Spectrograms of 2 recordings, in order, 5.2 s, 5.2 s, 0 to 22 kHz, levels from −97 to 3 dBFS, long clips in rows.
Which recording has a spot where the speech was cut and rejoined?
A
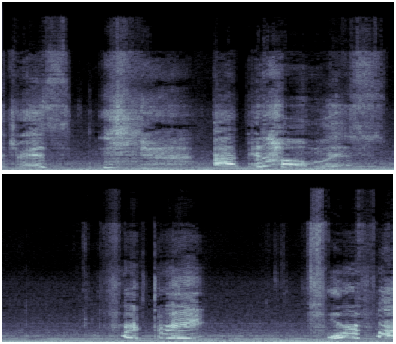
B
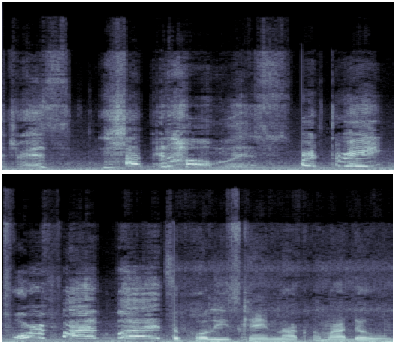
B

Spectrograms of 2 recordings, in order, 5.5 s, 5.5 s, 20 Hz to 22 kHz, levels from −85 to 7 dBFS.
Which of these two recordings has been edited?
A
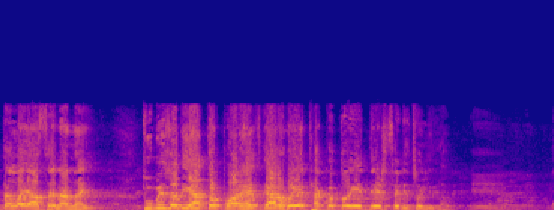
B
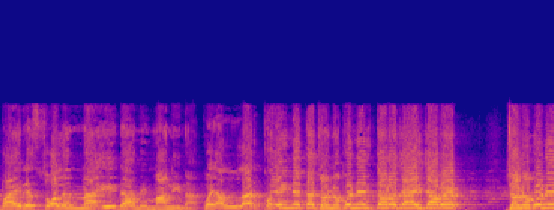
B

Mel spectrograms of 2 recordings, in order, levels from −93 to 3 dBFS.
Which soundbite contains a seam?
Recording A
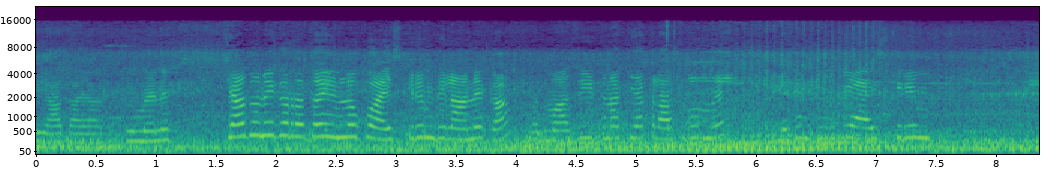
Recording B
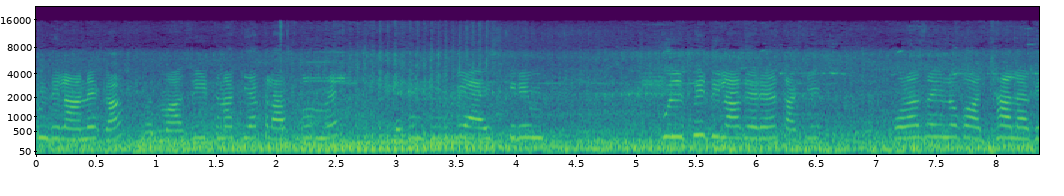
A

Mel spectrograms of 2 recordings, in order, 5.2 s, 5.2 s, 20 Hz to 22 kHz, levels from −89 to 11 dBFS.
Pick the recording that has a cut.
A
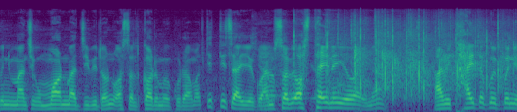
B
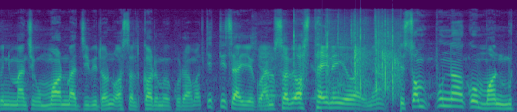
B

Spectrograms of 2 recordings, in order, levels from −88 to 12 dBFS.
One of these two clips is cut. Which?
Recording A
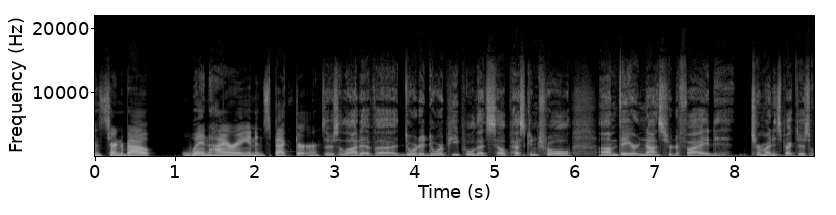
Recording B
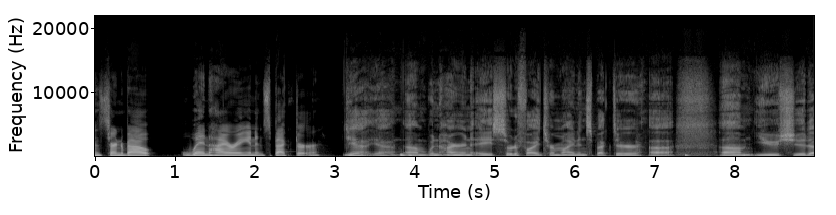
A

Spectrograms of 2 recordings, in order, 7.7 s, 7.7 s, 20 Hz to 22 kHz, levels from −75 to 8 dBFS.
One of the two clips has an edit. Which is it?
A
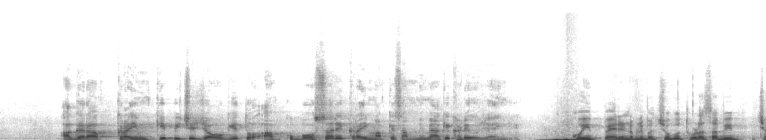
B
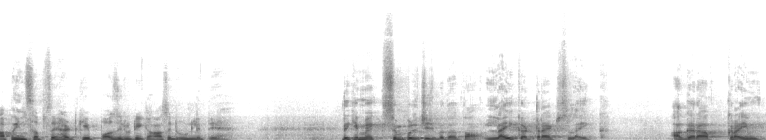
A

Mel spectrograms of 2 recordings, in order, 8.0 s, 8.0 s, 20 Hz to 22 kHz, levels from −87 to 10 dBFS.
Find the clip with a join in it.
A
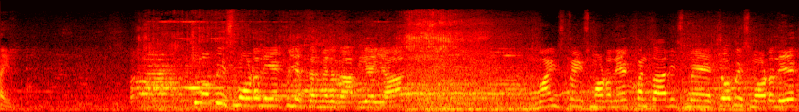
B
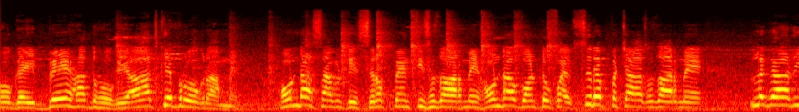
A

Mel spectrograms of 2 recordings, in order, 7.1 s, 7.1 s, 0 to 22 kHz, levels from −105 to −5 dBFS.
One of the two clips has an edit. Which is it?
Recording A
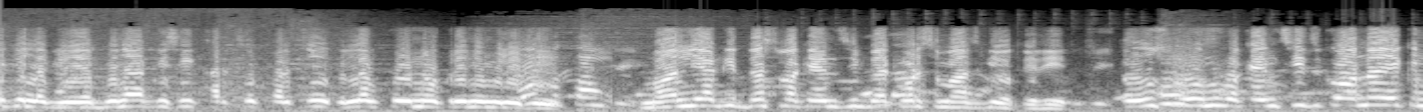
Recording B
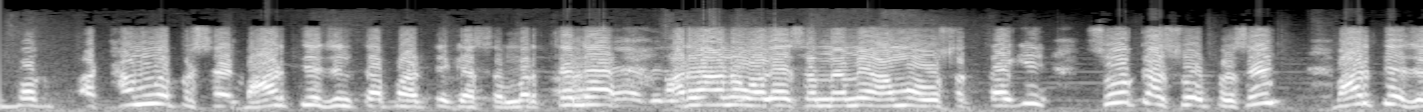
A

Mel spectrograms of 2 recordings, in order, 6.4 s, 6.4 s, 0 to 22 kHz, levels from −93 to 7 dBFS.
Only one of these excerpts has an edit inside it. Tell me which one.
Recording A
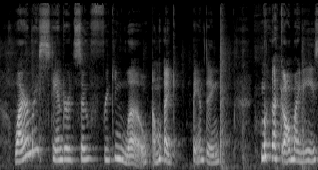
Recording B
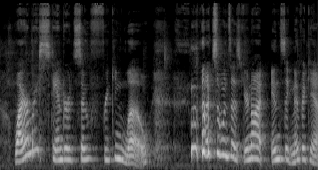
A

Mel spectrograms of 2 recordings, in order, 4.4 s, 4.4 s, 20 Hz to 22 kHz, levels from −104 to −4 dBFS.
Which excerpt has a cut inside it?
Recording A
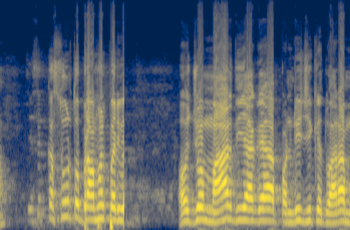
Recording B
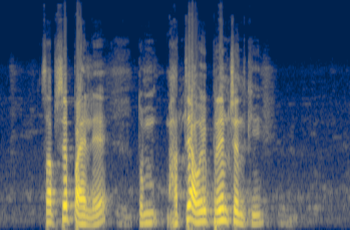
A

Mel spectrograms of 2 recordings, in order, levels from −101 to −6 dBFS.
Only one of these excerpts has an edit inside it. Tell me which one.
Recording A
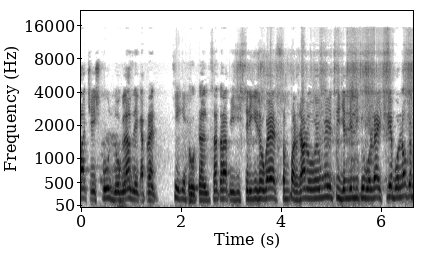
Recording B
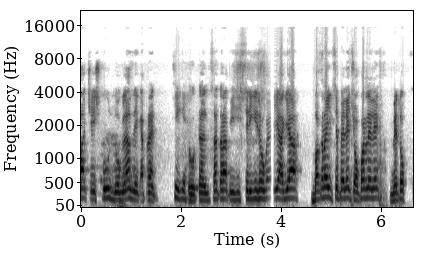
B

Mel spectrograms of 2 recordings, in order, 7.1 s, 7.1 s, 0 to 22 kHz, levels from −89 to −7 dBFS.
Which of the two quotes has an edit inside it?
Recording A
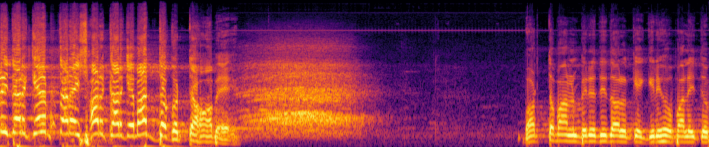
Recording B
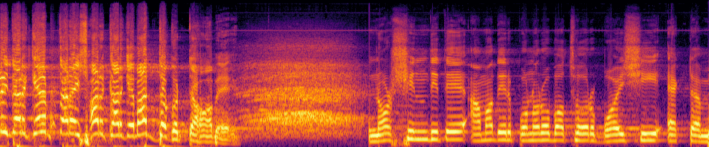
B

